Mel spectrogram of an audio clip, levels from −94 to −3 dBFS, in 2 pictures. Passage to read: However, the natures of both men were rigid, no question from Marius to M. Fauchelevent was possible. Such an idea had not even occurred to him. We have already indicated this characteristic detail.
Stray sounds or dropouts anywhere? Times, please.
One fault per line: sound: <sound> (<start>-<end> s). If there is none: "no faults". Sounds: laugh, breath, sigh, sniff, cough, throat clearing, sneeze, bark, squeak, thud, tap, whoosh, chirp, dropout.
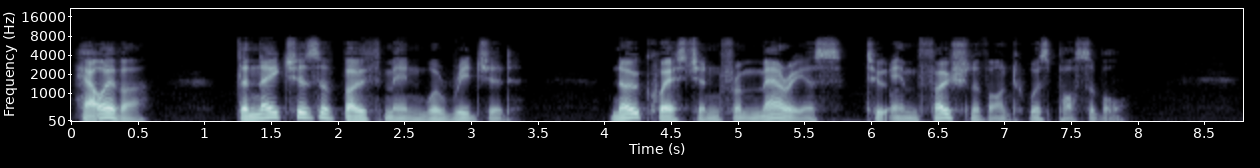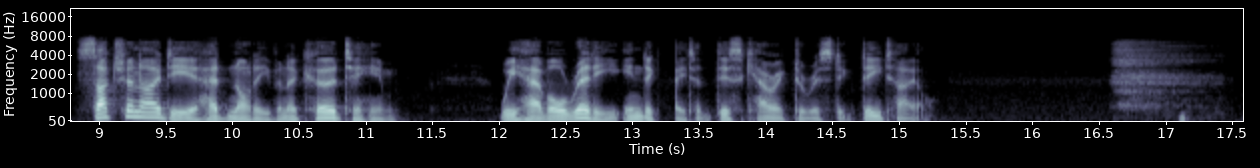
sound: dropout (13.2-13.3 s)
sound: sigh (16.6-17.4 s)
